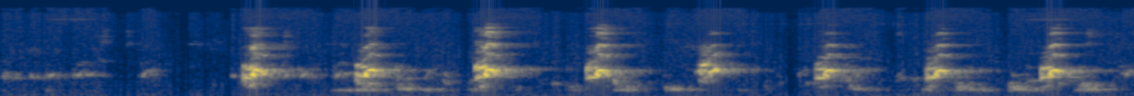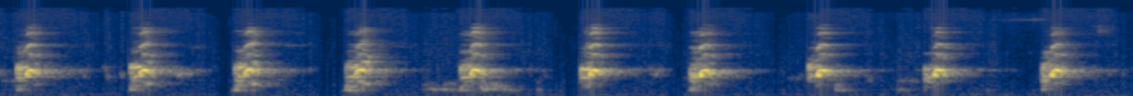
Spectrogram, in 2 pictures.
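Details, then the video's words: White-breasted waterhen call used as a lure to attract waterhens: after a soft opening note, about twenty loud, harsh croaks follow in a very regular rhythm, nearly two per second, on a quiet background. "Suara Pikat Ruak Ruak Paling Ampuh|auto ngumpul"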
